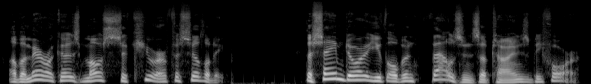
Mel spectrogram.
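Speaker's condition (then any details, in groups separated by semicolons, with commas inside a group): No condition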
